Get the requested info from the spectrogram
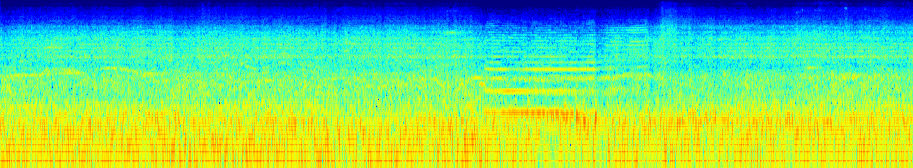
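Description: Passenger train running through a rail tunnel, heard from the coach doorway: a loud, steady rumble of wheels on the rails. About five seconds in, the train's horn sounds once for about a second.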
